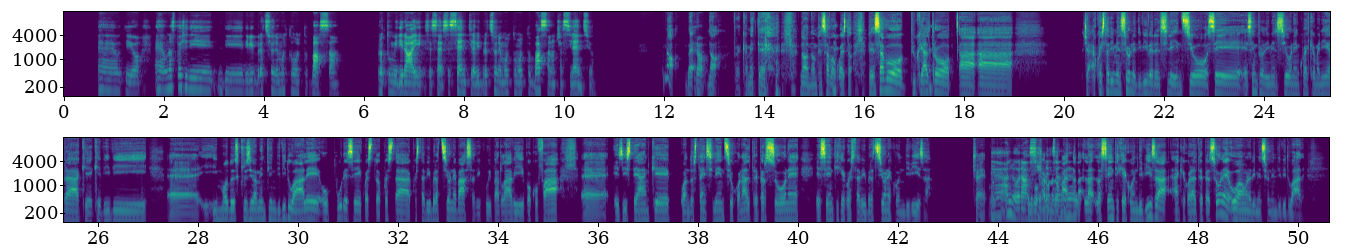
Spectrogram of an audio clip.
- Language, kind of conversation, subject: Italian, podcast, Che ruolo ha il silenzio nella tua creatività?
- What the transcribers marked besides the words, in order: chuckle; unintelligible speech; "cioè" said as "ceh"; "cioè" said as "ceh"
